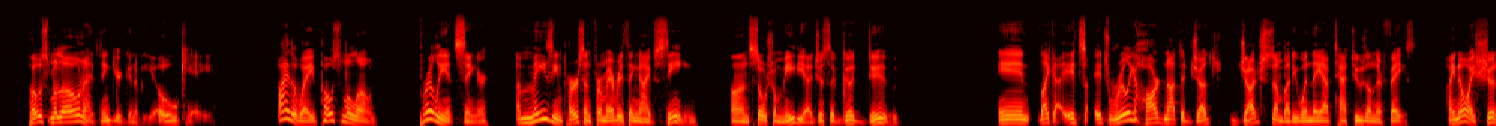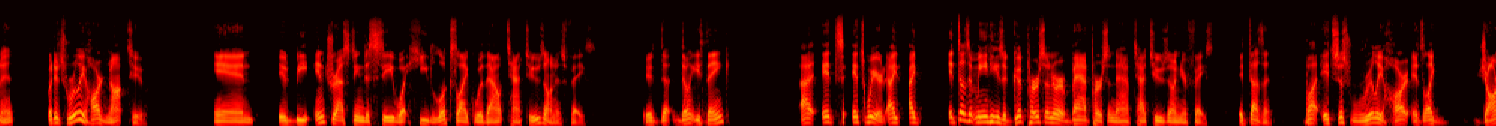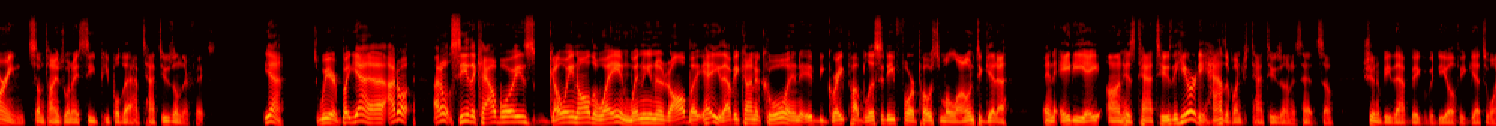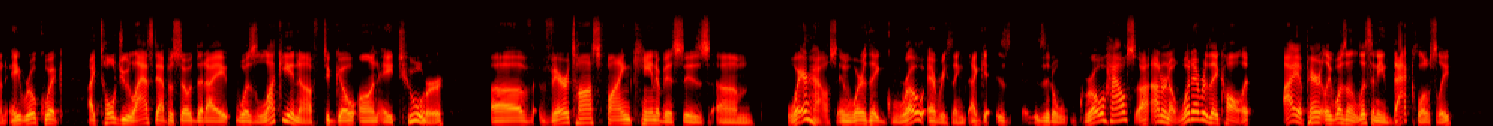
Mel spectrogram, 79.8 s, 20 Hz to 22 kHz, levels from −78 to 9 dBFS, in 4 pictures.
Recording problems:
none

